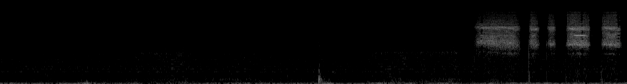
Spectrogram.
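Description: Handled stack of glossy trading cards being slid and flipped against one another: a quick run of short papery swishes about three-quarters of the way in, after a stretch of faint room hum.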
